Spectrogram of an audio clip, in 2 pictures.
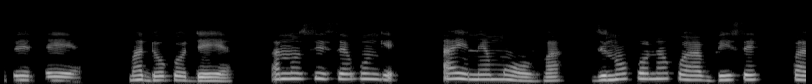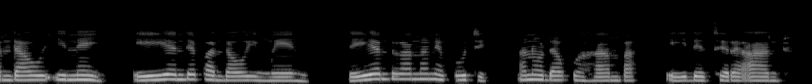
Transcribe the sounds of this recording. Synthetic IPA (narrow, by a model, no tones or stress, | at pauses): eea | madʱo̞ko̞dʱe̞ja | ano̞sisekuŋɡe̞ | aine̞mo̞vʱa | d͡zino̞ko̞nakuab͡vise | pandauʔinei | eie̞nde̞pandauimwe̞ːni | ʐ̥eie̞nde̞ranane̞kuti | ano̞ɗakuɦamba | ḛiɗe̞t͡se̞ɾeʔaːntʰu̥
